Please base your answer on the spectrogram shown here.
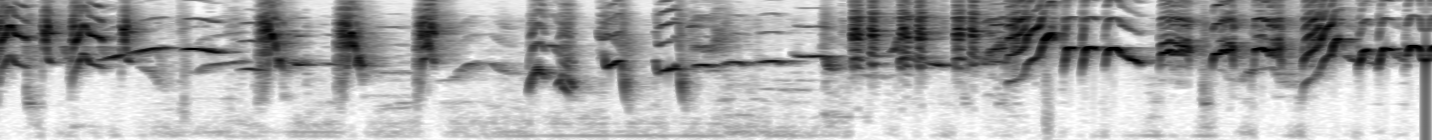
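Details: Kacer kawin Oriental magpie-robin pouring out a dense, aggressive song to rile opponents: quick rising and falling whistles mixed with rasping chatter, growing into rapid repeated sharp notes in the second half.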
